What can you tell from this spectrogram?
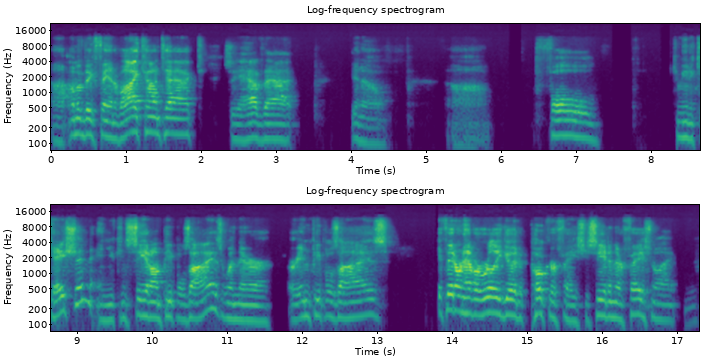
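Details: Adult male podcast speaker who stutters, who says he used silent blocks when younger; stuttering.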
